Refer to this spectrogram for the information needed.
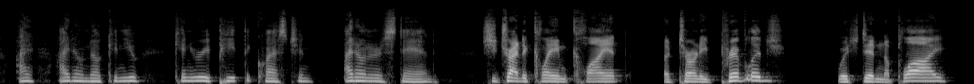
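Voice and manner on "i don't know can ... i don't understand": put-on little, mousy, small timid voice. Retelling how she answered questions in court, imitating a little mousy voice. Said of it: "said in a little mousy voice".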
